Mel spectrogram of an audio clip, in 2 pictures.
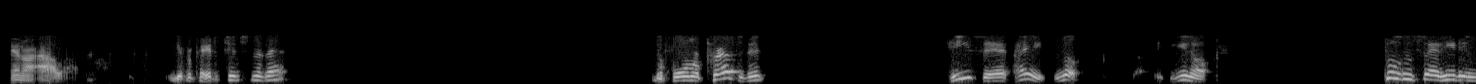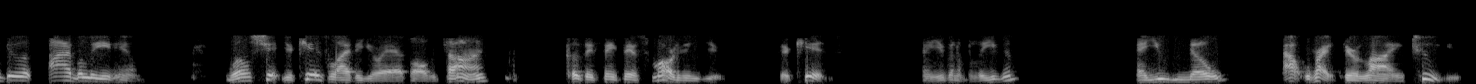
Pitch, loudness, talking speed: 200 Hz, -26 LUFS, 125 wpm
